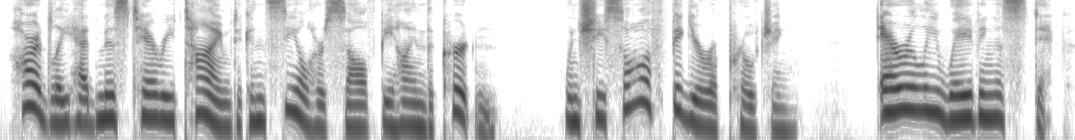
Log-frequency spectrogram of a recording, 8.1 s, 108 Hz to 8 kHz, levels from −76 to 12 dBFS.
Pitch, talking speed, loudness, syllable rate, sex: 205 Hz, 155 wpm, -18 LUFS, 5.1 syllables/s, female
